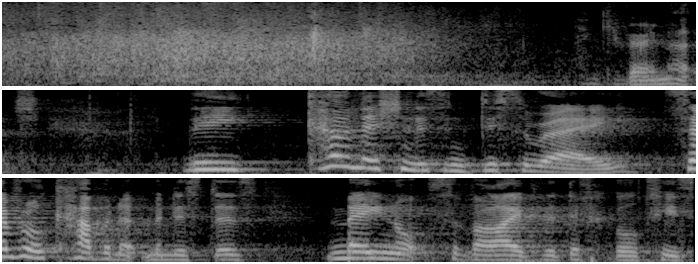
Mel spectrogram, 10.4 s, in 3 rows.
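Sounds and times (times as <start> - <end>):
audience applause welcoming a columnist onto a political discussion panel: 0.0 - 2.4
speech: 3.1 - 10.3.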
